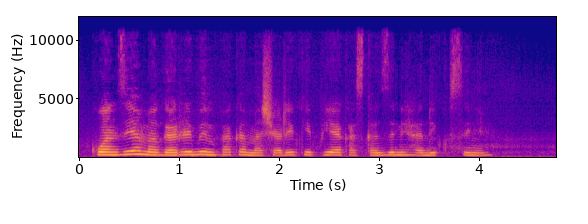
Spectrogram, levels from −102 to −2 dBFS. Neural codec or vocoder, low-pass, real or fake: codec, 16 kHz in and 24 kHz out, 0.9 kbps, LongCat-Audio-Codec, fine tuned four codebook decoder; 10.8 kHz; fake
